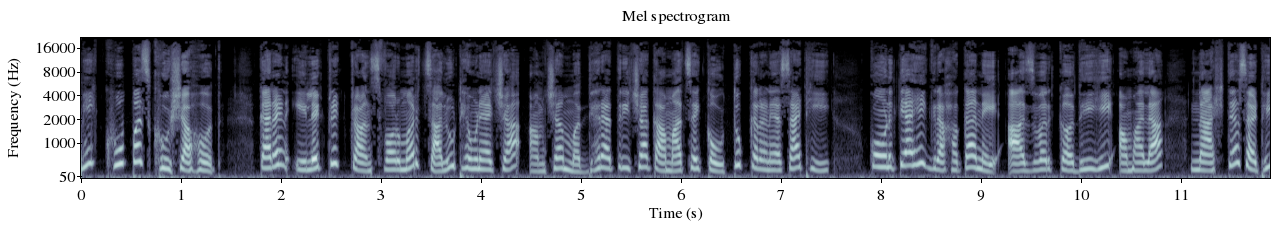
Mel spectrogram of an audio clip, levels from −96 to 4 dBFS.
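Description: At 2.46 s, after "खूपच खुश आहोत कारण", and again at 2.69 s, just before "ट्रान्सफॉर्मर चालू ठेवण्याच्या आमच्या", there is pre-echo. A transform codec spread quantisation noise across its block, so noise scaled for a sharp speech onset leaked into the quiet gap ahead of it, about 16 ms the first time and 18 ms the second. Each onset is heard as a brief hiss arriving early, with the attack itself slightly softened and smeared.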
